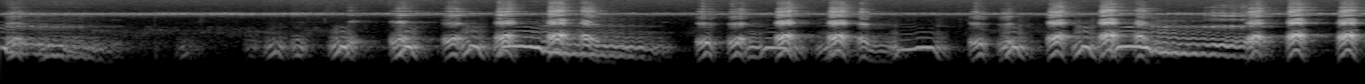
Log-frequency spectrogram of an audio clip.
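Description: Barred Owl giving a rapid run of throaty hoots with sliding, wavering notes, about three per second, over a faint steady high-pitched whine.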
